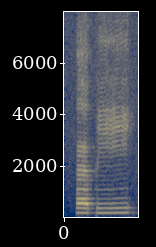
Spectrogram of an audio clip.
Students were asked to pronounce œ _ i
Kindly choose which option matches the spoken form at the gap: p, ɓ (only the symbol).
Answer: p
